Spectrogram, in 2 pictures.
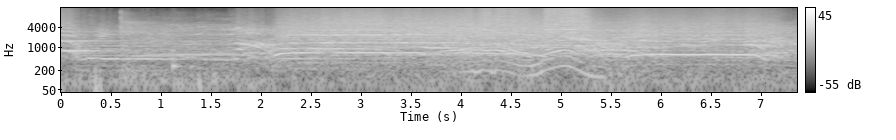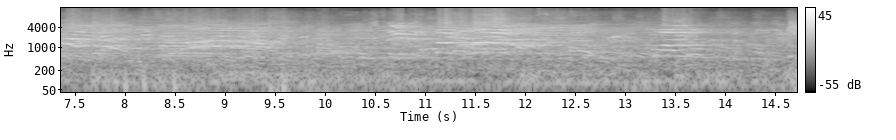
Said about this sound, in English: The crowd doesn't like him, I can tell you that much. Yeah. I'm hearing a lot of boos out there. No, it's just really this loud-ass guy right next to us.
